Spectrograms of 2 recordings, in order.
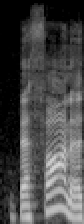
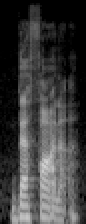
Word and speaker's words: Befana: Befana. I think I'm pronouncing that right. It's a it's Befana. Befania, maybe. It's Italian. Have either of you heard of this person? No. Good. So, there's a pronunciation guide, but I don't know how to read the Bethany. I don't know how to read the phonetic alphabet. So I'm going to call her Befana.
